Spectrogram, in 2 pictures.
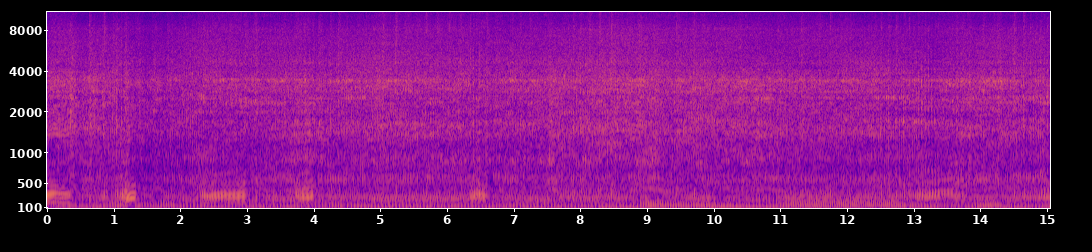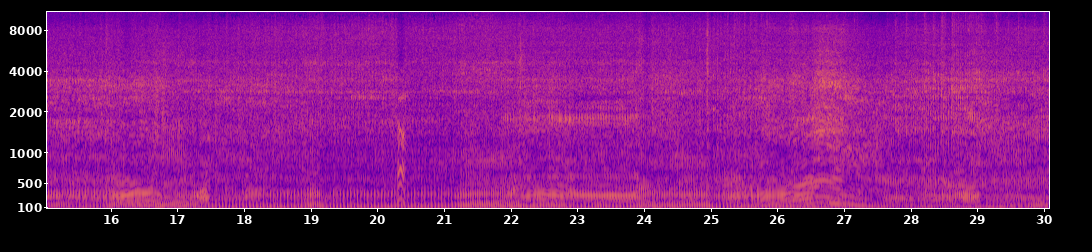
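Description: KTM 300 XC-W two-stroke dirt bike engine running at low speed, the throttle worked up and down constantly, with several quick revs that rise and fall.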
